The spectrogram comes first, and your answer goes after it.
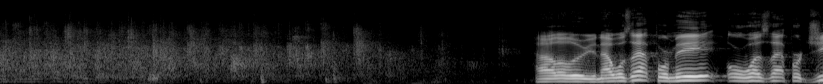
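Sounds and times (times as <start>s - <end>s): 
audience applause: 0.0s - 5.1s
speech: 5.4s - 8.2s.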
